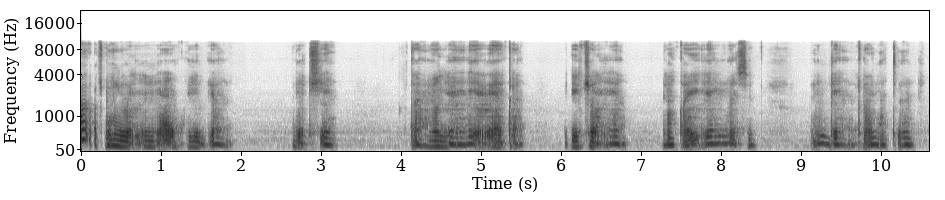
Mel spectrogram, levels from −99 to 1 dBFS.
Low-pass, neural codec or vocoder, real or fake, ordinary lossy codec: 9.9 kHz; autoencoder, 22.05 kHz, a latent of 192 numbers a frame, VITS, trained on one speaker; fake; none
